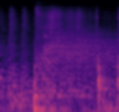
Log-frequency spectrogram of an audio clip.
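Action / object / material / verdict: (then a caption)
knock / apartment partition wall, light panel / panel board / hollow. Three knocks on a light panel partition wall in an apartment, a wall meant as an emergency escape route into the neighbouring unit, give a low, hollow thud. The hollow sound confirms the wall is empty inside.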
